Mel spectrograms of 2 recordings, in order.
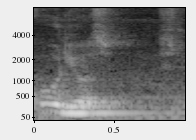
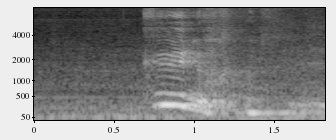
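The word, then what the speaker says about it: κύριος: O U não se fala Curios. O U você tem que falar Kyrios.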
